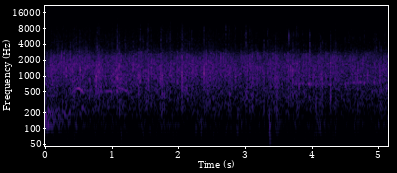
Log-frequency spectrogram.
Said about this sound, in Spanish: ¿Alguien puede dar gloria a Dios? Fuerte ese aplauso al rey, hermano.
